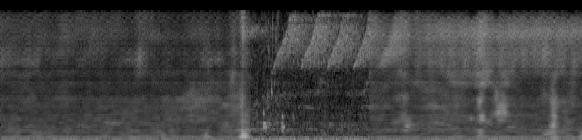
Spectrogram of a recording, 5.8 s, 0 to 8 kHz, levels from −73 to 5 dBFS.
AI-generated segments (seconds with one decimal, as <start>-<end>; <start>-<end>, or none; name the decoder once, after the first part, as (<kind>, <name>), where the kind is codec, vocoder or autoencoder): 0.0-2.5 (vocoder, Vocos); 3.7-5.8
